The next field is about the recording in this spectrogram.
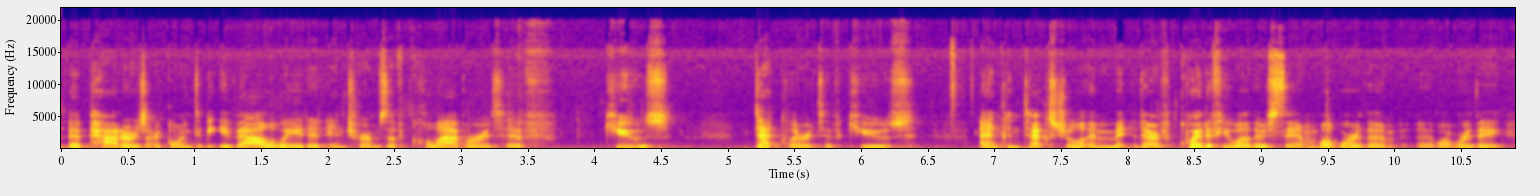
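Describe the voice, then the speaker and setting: A woman whose first language is Turkish, giving a conference presentation in an animated way with many fillers. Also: a little high, slight background noise.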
